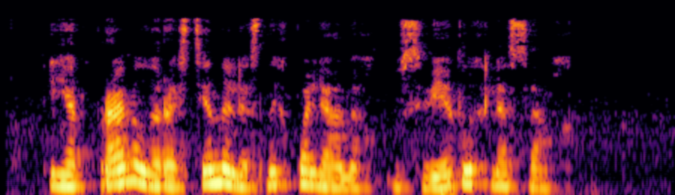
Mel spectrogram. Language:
Belarusian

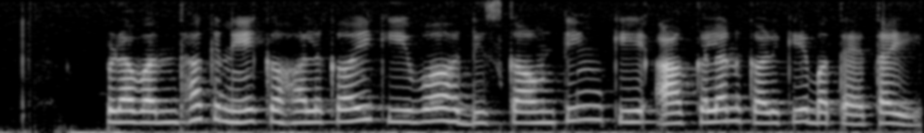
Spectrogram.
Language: Magahi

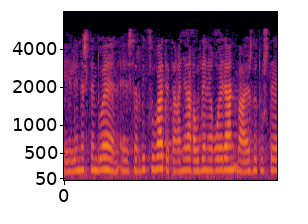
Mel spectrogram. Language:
Basque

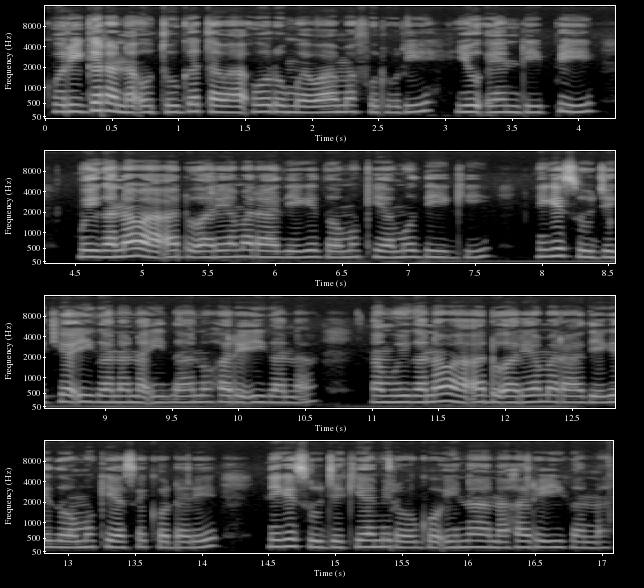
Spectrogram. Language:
Kikuyu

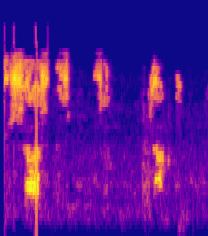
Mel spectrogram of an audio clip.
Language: Pashto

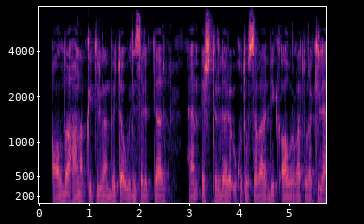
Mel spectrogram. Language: Bashkir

